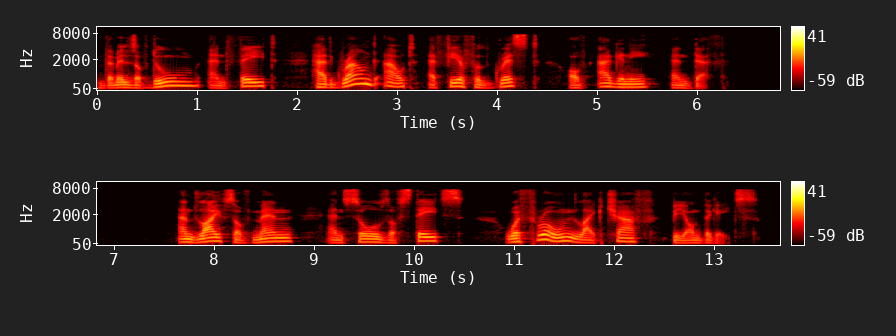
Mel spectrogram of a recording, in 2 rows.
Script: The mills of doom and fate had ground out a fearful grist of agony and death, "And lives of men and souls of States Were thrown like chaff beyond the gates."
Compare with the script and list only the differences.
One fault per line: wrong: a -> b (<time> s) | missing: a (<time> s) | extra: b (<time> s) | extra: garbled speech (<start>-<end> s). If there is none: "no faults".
no faults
